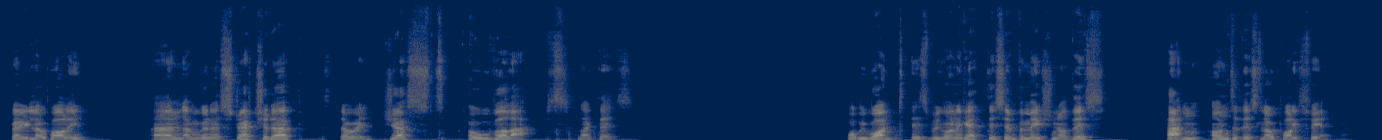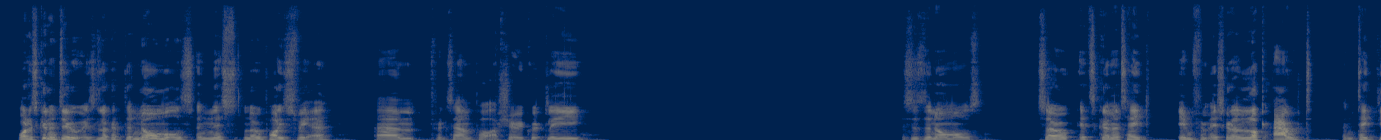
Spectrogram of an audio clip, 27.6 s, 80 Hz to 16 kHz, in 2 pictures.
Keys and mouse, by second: 0.7 s, 4.6 click, 5.0-5.6 middle drag, 5.7 shift+middle click, 7.0 s, 7.8 Tab, 10.8 click, 12.3 click, 17.9 Tab, 18.8-22.4 drag, 22.6 middle click, 23.0 shift+middle click, 24.2 middle click.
